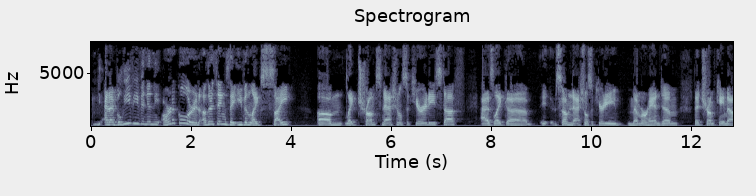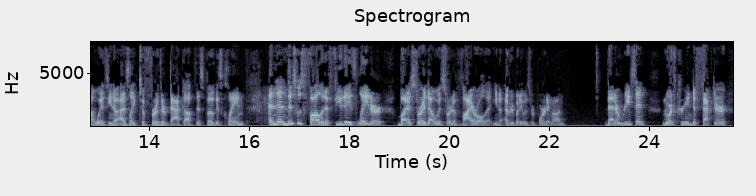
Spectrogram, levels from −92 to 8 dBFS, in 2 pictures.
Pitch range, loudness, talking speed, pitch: 135-190 Hz, -25 LUFS, 175 wpm, 160 Hz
